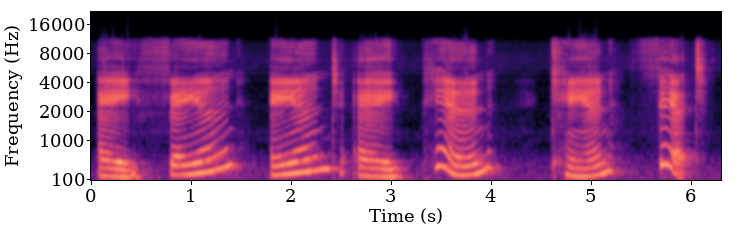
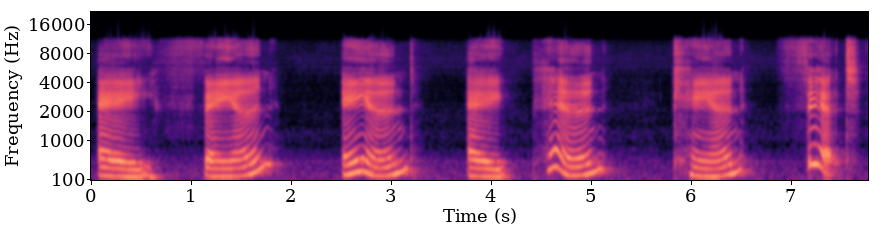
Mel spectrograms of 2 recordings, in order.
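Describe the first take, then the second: First: More fluent. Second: Each word read slowly on its own. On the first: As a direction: read it as one smooth phrase. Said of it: "let's try to do it more fluent". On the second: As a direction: sound out each word, pausing between. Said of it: "Let's try it". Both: Shown as a demonstration.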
